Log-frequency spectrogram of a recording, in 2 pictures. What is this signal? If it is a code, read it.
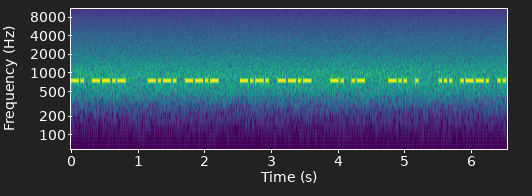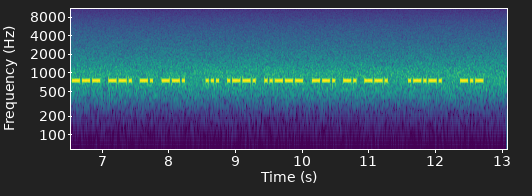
Morse code, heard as a keyed tone, hand-sent with a paddle, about 31 wpm, 760 Hz, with radio static and a narrow filter. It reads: … CQ CQ NA DE SP2GNG SP2GNG <AR> K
